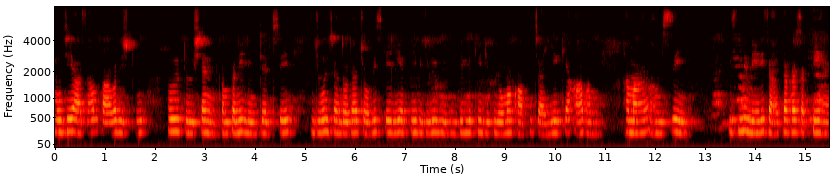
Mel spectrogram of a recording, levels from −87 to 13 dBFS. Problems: constant background noise, echo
